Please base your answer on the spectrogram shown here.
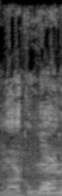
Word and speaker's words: Lackawanna: Lackawanna.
